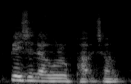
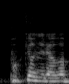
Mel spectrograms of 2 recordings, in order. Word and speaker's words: 북경: 그 당시 저쪽 뭐 베이징도 그렇지만 북경도 그렇지만 베이징이라고 발음하면 안 돼요. 북경이라고 반드시 하라고 아까 제가 말씀드렸습니다.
